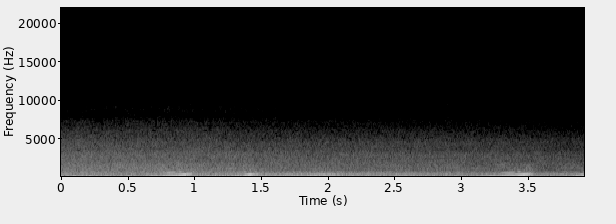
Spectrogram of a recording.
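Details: Humpback whale song unit: short low whoops sweeping upward, repeated about every half second in pairs, over a continuous underwater rumble.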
